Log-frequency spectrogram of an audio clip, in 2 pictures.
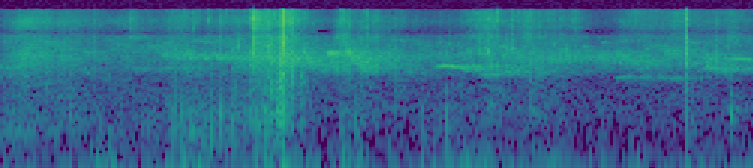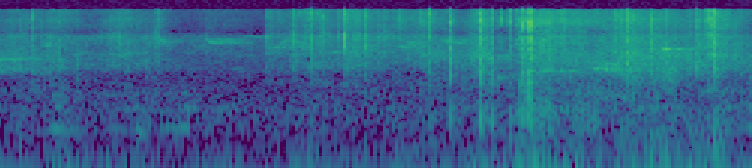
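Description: Near silence: quiet forest ambience with faint, scattered bird chirps. A few soft clicks and rustles, the loudest about two seconds in.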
